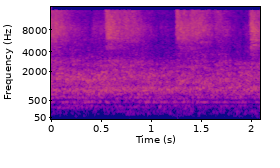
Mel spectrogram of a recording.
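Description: Steady background noise, with two brief soft rustles close to the microphone.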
